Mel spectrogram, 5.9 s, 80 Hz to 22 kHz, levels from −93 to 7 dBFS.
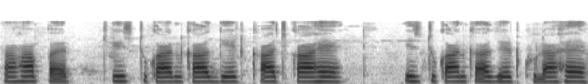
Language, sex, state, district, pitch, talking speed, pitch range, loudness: Hindi, male, Rajasthan, Jaipur, 220 Hz, 155 wpm, 215-225 Hz, -16 LUFS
